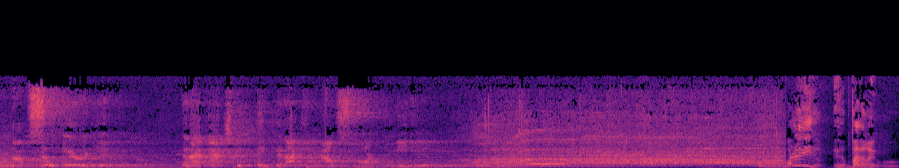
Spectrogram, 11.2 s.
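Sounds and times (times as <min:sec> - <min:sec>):
speech: 0:00.4 - 0:01.6, 0:02.3 - 0:05.6, 0:09.8 - 0:11.1
high whoops: 0:05.8 - 0:09.5
crowd cheering: 0:05.8 - 0:09.8.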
